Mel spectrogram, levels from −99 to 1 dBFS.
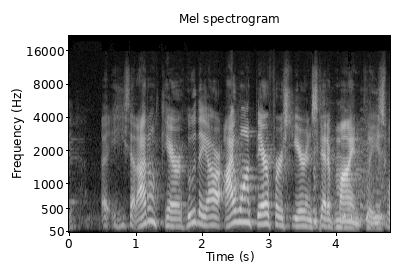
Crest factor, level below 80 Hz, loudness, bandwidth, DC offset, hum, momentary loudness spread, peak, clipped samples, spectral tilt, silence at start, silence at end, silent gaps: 20 dB; -78 dBFS; -23 LUFS; 15.5 kHz; under 0.1%; none; 13 LU; -4 dBFS; under 0.1%; -4 dB/octave; 0 s; 0 s; none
